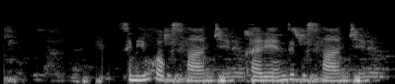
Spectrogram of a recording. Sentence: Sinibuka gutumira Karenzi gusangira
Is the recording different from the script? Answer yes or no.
yes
